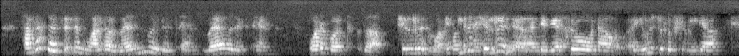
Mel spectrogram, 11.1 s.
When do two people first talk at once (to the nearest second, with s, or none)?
7 s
